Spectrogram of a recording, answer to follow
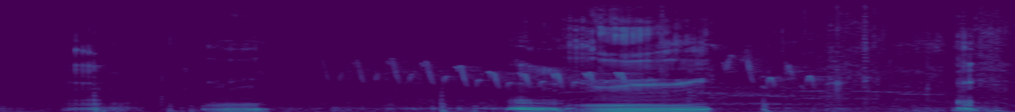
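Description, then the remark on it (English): Kunekune pigs on a pig farm near Adair, Iowa, grunting and squealing, a series of short rough grunts followed by a louder, drawn-out squeal, with faint high chirping in the background. “Okay, so these are Kuni Kuni pigs, K-U-N-E, K-U-N-E, and they actually are a red meat.”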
